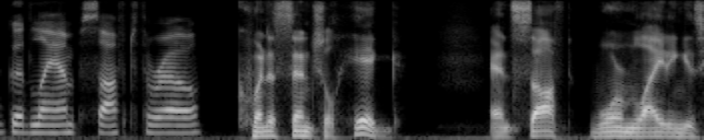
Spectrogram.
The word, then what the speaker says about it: hygge: The sources talked about that Danish concept, hygge. Hygge. Pronounced hygge.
